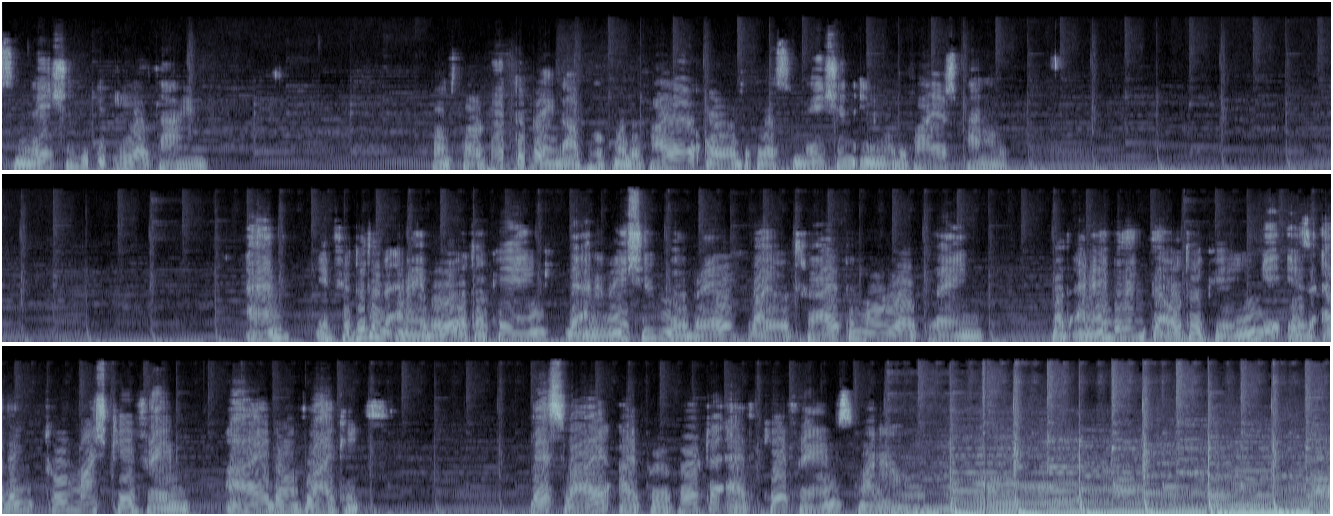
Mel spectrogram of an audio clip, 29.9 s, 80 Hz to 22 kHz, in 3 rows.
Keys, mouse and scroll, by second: 0.0-3.4 typing, 0.6 click, 0.7 right click, 1.5 click, 1.8 click, 2.7 click, 2.9 click, 4.6 space, 4.7 click, 5.1 click, 5.5 click, 5.8 click, 6.2 click, 6.4 space, 6.7 space, 6.9 space, 7.4 space, 7.4-8.0 scroll down 12, 8.4 click, 9.1 click, 9.5 click, 9.9 g, 10.4 space, 10.5 g, 11.3 space, 11.4 click, 11.7 click, 12.3 click, 13.1 x, 13.4 click, 13.9 space, 13.9 g, 15.6 space, 15.8 click, 15.9 space, 17.7 space, 18.0 click, 18.3 g, 19.0 space, 20.7 space, 20.9 click, 21.2-21.5 scroll down 15, 21.5 click, 22.8 space, 23.5 g, 25.3 click, 25.4 g, 27.1 space, 27.3 click, 27.4 scroll down 1, 27.6 right click, 28.7 x, 29.2-29.9 ctrl+z.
